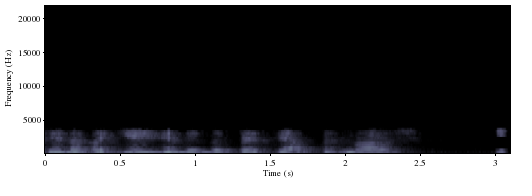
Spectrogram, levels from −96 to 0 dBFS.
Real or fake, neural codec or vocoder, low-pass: fake; codec, 24 kHz, 0.9 kbps, WavTokenizer, medium music audio release; 3.6 kHz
